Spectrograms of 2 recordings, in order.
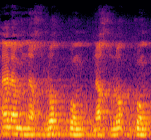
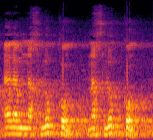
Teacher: بعضهم راعى قوة القاف وقال لا بد أن نبقي لها شيء من استعلائها حتى لا تختفي بالكلية · Shown in: first take · لأن حرف قوي أقوى من الكاف، فيقرأ هذا ألم نخلقكم نخلقكم فتشعر في الكاف صفة القاف.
